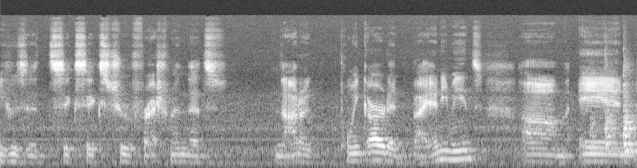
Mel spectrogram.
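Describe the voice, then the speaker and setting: A man in his thirties, a basketball coach, talking candidly in an interview with halting restarts. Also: medium pitch, background noise. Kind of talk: post-game interview. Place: indoor media room in front of a backdrop.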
